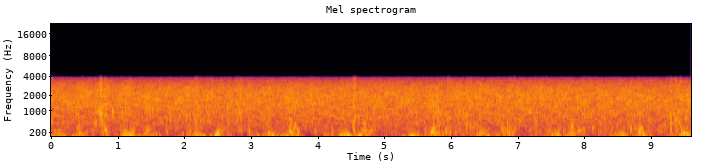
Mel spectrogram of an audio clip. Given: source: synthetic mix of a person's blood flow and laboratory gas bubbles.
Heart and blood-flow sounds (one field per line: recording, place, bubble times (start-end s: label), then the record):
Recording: Doppler ultrasound of blood flow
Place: precordium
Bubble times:
0.00-0.07 s: bubbles
0.53-0.98 s: bubbles
1.01-1.31 s: bubbles
1.34-1.49 s: bubbles
1.69-1.88 s: bubbles
2.01-2.29 s: bubbles
2.54-2.91 s: bubbles
2.96-3.12 s: bubbles
3.53-3.77 s: bubbles
3.94-4.03 s: bubbles
4.52-4.67 s: bubbles
4.71-5.12 s: bubbles
5.58-6.37 s: bubbles
6.75-7.02 s: bubbles
7.24-7.33 s: bubbles
7.58-7.74 s: bubbles
7.97-8.35 s: bubbles
8.54-8.61 s: bubbles
8.67-8.89 s: bubbles
9.08-9.57 s: bubbles
From the record:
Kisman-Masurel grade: 242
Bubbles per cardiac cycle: several, 3 to 8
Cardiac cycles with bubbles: 100%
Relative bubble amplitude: moderate (0.250 to 0.450)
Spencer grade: 3 (all of the cardiac periods contain showers or single bubble signals, but not dominating or overriding the cardiac motion signals)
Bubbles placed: anywhere in the cardiac cycle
